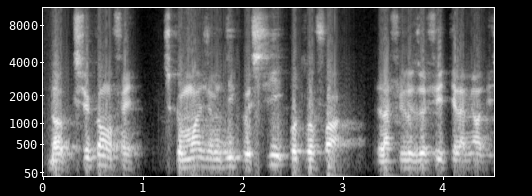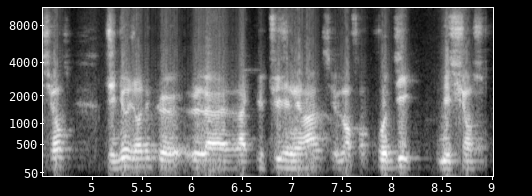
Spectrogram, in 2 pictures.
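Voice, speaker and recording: A young man with a Congolese accent pitching his project to a jury, hesitating and correcting himself as he goes. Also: fairly even intonation, a little fast, pushed and bright, slight background noise, rough recording. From Republic of the Congo. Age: young adult. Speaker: contest candidate pitching a project.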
